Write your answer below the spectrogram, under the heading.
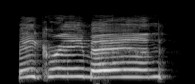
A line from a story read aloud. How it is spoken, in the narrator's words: Robert shouted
